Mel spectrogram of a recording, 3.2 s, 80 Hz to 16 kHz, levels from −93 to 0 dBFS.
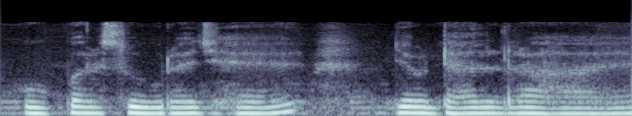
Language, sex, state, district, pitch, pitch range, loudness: Hindi, female, Jharkhand, Deoghar, 180 Hz, 175-180 Hz, -15 LUFS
